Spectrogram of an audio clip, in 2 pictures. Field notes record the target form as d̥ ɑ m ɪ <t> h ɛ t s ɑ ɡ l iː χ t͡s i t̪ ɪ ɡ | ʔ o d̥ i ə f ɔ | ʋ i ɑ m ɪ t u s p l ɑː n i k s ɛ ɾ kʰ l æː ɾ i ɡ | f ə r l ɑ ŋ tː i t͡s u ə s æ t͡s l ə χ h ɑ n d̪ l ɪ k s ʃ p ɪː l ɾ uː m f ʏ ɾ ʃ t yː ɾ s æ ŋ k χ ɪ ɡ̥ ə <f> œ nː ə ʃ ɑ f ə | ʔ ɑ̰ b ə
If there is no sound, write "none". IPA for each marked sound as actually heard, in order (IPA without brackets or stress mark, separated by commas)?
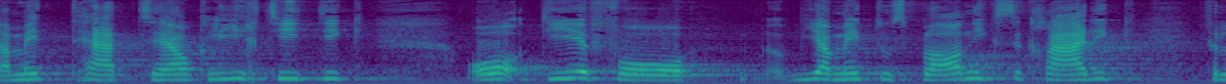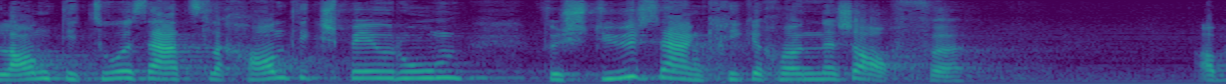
t, χ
